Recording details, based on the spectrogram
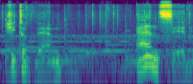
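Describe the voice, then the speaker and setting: An actor voicing a gruff, sardonic mammoth father in a cartoon game, telling a bedtime story with wry, dramatic delivery. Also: extremely low pitch, sing-song, takes it slowly, full character voice. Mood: storytelling. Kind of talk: animated storytelling to a young child. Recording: loud music behind the voice.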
